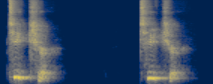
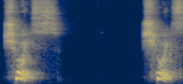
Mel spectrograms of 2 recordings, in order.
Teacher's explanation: that ch is going to sound with our lips open, our teeth together, and our tongue at the front of our mouth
